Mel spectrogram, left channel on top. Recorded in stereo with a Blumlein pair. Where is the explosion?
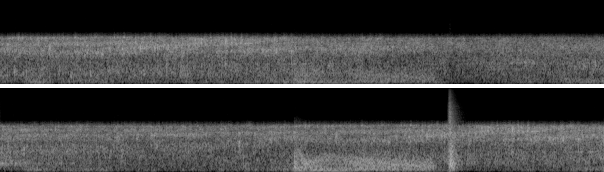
65° right.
